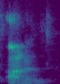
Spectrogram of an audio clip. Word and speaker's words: Anand: Is that the proper pronunciation? It's Anand.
